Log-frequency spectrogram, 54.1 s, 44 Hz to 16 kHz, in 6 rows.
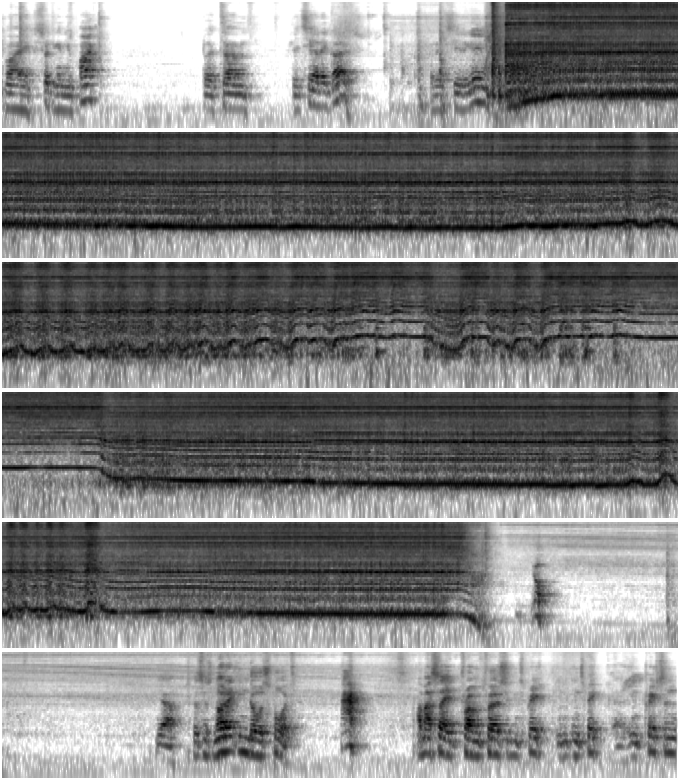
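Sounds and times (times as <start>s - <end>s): nitro engine idling and revving: 6.6s - 42.4s.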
